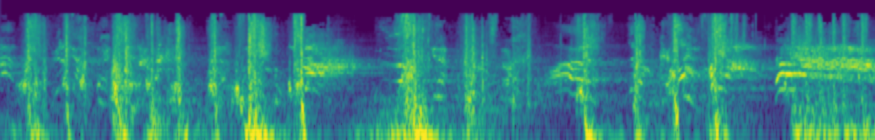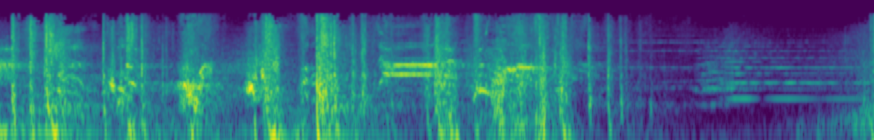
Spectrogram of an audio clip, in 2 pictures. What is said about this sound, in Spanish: Comienzan a pegarle, pero él se defiende con seguridad, quitándoselos de encima uno a uno con golpes de artes marciales.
